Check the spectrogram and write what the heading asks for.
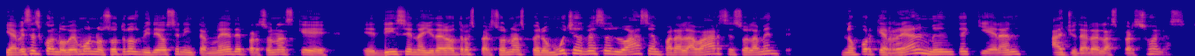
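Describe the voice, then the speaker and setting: A man's voice: a little high, normal speed. A man preaching a sermon, telling a personal story, reading scripture aloud and speaking directly to his listeners.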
